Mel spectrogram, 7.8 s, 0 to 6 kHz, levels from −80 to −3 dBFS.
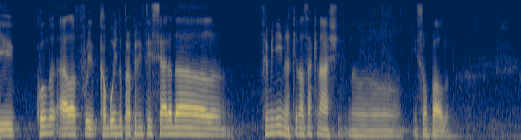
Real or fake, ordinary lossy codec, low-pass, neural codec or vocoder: real; none; 5.4 kHz; none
